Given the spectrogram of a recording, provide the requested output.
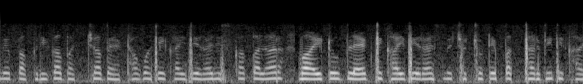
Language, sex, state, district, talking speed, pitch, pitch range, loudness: Hindi, female, Bihar, East Champaran, 275 wpm, 260 Hz, 250-265 Hz, -19 LUFS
